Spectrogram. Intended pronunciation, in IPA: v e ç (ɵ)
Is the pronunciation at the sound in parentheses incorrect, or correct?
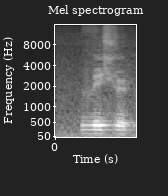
incorrect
